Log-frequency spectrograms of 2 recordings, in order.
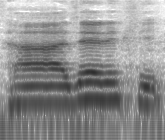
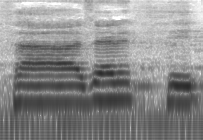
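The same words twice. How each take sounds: The two takes are said the same way.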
